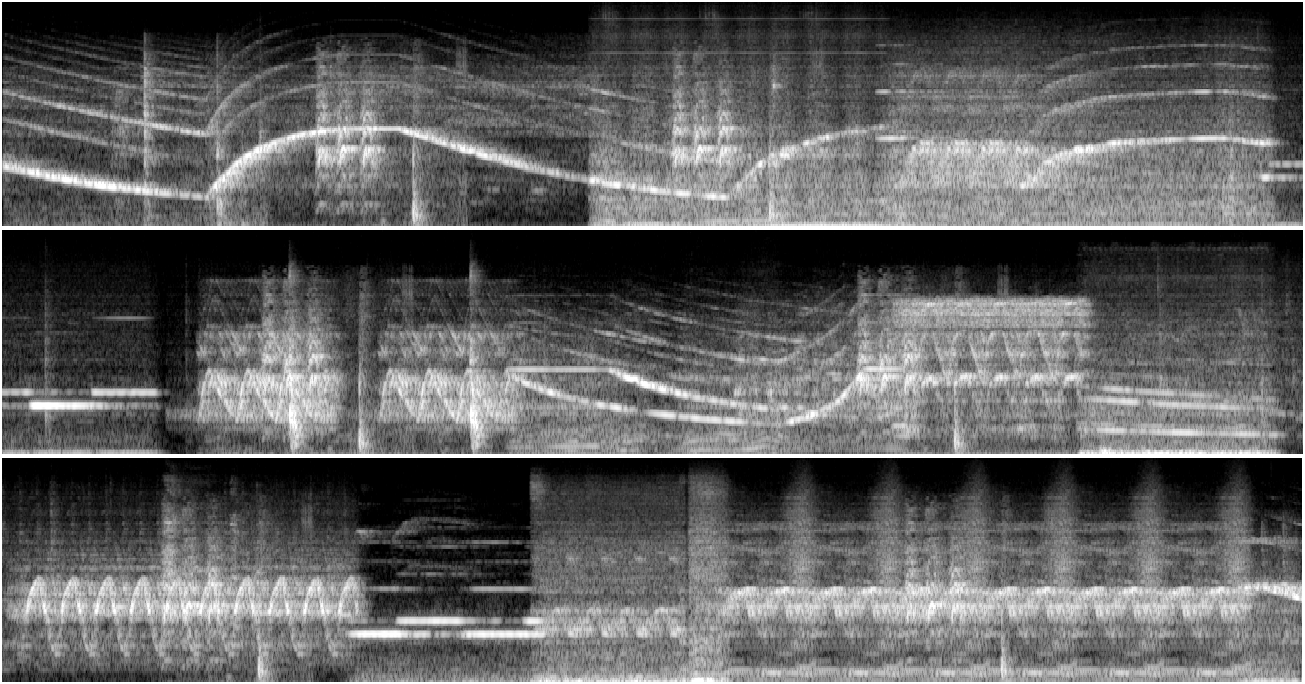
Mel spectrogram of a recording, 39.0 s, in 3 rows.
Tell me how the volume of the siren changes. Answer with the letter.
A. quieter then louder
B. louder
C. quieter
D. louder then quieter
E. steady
E.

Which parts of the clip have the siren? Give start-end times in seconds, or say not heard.
0.0-38.9.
